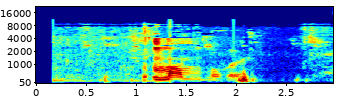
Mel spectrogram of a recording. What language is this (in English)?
Fang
